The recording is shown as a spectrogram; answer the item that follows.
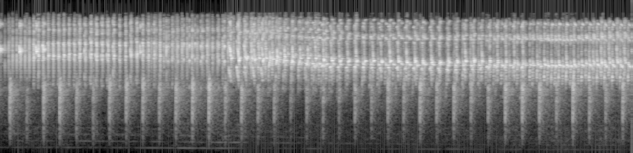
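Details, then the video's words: Lovebird's long chatter in a singing competition: a fast, unbroken stream of high, rattling notes, more than two a second, holding steady throughout. "Kicauan Pertarungan Love Bird Ngekek Panjang"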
